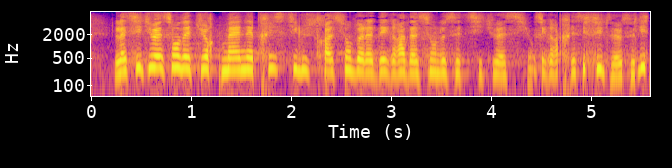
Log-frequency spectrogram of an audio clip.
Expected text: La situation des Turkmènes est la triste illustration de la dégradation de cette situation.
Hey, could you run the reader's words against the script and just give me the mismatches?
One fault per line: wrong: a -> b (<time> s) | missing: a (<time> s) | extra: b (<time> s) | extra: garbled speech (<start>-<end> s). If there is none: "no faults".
missing: la (1.6 s)
extra: garbled speech (4.4-5.6 s)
